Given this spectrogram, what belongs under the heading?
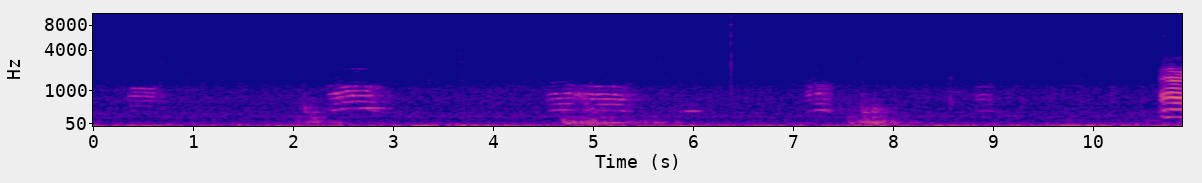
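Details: Adult voice, client recording played back; Reduced sustained vowel phonation (short, broken 'ah').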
